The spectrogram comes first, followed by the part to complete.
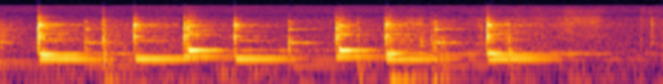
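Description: Mobile phone ringtone: a quick, bright melody of short ringing notes, played through once and stopping just before the end, as an incoming call comes in.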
